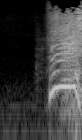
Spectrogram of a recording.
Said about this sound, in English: Go sneeze.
